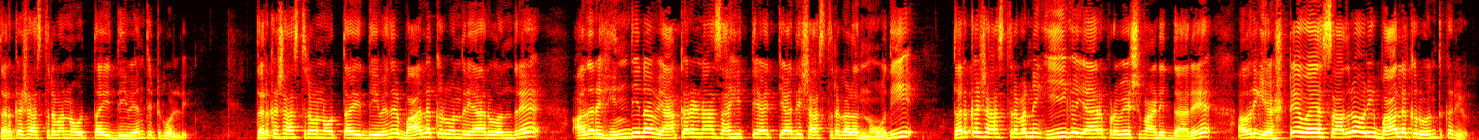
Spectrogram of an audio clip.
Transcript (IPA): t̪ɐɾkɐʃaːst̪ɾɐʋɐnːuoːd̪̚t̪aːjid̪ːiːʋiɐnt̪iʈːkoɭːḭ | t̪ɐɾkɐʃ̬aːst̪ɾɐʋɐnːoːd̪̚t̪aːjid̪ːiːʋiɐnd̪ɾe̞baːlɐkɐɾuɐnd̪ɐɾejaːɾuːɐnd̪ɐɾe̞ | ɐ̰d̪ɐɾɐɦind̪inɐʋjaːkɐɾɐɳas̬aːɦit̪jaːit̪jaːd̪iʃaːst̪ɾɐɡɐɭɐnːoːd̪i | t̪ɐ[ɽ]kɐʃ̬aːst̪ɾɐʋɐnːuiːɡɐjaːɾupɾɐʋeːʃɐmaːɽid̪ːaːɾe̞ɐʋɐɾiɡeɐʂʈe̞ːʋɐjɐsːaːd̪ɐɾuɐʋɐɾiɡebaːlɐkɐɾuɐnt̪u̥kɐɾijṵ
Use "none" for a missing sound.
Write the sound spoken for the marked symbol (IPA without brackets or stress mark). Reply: ɾ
